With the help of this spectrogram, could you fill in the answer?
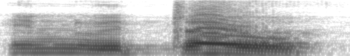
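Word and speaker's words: in vitro: ओ की ध्वनि है, इन विट्रो, इन विट्रो। ये जो सेकंड पार्ट है विट्रो, इस वी पे ज्यादा स्ट्रेस देना है, ये बोर लगा है।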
